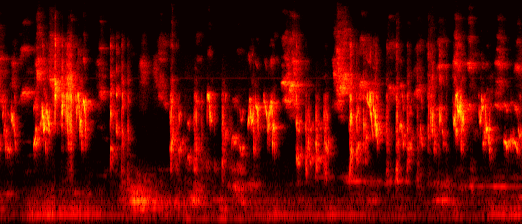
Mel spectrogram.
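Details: Cheerful budgie song from a pet bird: rapid scratchy chatter, squeaks and clicks strung into continuous warbling, one brief lower grumbling note, and a low hum behind.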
